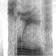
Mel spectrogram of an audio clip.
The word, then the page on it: sleeve: American English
